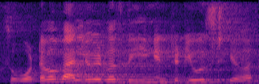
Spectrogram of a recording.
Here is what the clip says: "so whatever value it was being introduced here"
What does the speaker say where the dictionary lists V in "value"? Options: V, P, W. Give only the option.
V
